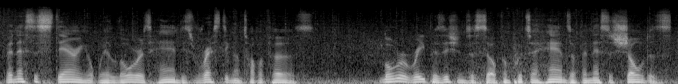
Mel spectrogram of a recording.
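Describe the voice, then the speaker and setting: With a low voice close to an everyday one, a young man speaks fairly quickly over a little hiss or hum. He plays the anxious first-person narrator of an audio drama about his out-of-body ordeal, acting out dialogue too. The tone is tense and reflective, and his expressive delivery goes from hushed to urgently pleading.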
